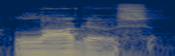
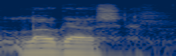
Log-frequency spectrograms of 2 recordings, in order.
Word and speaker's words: Logos: This is called Logos, or other people pronounce it Logos, L-O-G-O-S.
